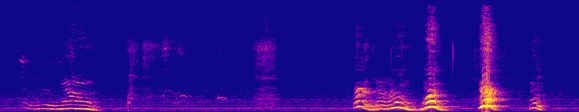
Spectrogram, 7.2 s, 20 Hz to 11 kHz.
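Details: Great Dane puppy, 13 weeks old, upset and attacking a paper bag indoors: a wavering whine near the start, then a burst of sharp yelping barks and whines after a quiet pause, with rustling in between.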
